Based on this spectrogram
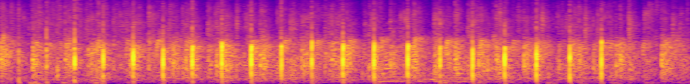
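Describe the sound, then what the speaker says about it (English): A small audience at a board meeting claps steadily for several seconds, a modest round of applause with distinct individual hand claps in an indoor room. "I think you deserve a round of applause."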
